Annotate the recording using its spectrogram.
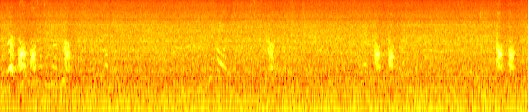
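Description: A dog barking, short sharp barks mostly in pairs and threes a few seconds apart, over a steady low rumble of fire engines running in the street.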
